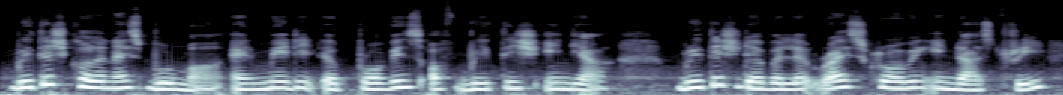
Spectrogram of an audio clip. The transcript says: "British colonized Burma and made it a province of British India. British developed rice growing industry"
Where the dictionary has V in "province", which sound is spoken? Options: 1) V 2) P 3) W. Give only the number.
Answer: 1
